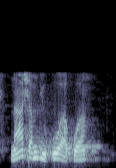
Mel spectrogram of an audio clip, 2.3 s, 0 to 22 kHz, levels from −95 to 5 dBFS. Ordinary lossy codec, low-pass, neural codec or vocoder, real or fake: AAC, 24 kbps; 3.6 kHz; none; real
